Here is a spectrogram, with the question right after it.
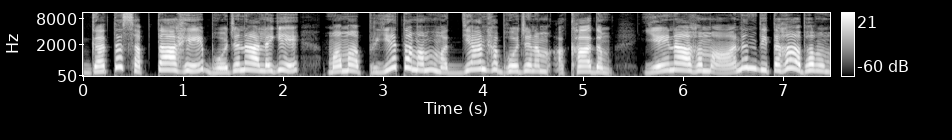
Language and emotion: Sanskrit, happy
